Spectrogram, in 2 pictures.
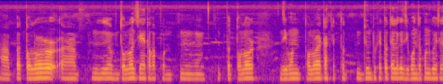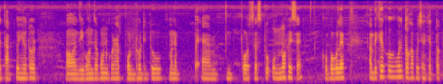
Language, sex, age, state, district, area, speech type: Assamese, male, 18-30, Assam, Dibrugarh, urban, spontaneous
